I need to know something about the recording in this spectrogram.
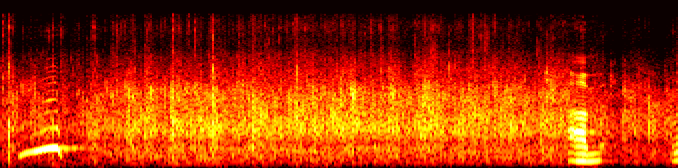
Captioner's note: applause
